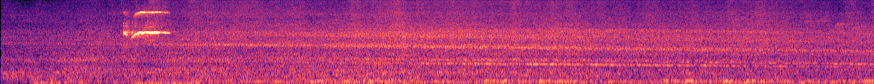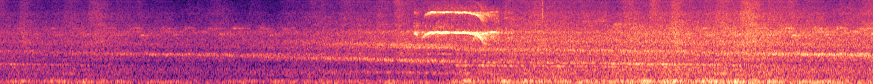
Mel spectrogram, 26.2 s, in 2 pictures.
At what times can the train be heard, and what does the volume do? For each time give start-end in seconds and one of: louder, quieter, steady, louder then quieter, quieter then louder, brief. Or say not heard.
0.0-26.1 louder.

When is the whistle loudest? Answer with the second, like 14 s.
20 s.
